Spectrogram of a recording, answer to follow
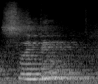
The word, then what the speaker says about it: sleeping: O ing, lembre-se que a gente não pronuncia esse último G na frase, sleeping, né?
